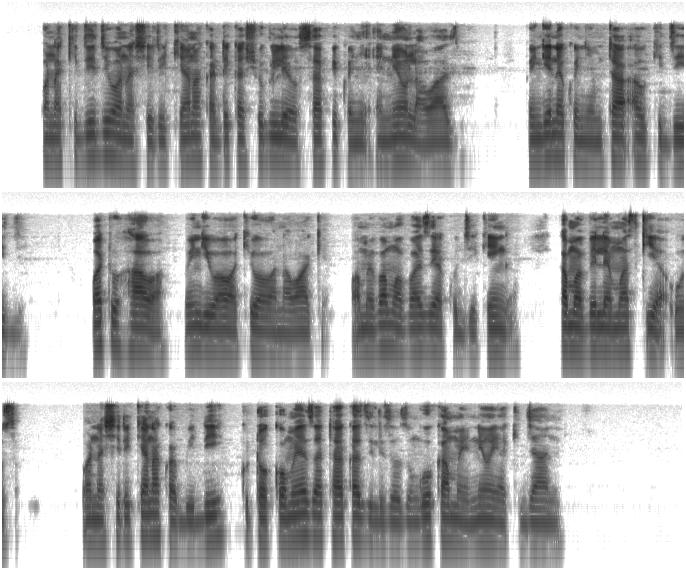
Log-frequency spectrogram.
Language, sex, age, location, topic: Swahili, male, 18-24, Nairobi, health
